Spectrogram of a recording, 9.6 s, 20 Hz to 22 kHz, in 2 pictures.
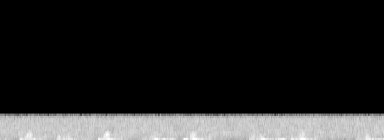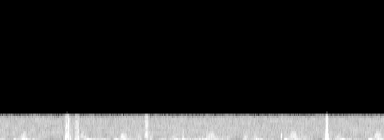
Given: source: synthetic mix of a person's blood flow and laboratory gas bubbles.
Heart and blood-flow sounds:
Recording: Doppler ultrasound of blood flow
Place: precordium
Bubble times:
5.59-5.84 s: bubbles
6.59-6.71 s: bubbles
7.05-7.46 s: bubbles
8.28-8.36 s: bubbles
8.83-8.95 s: bubbles
From the record:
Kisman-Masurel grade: 121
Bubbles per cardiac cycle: 1 to 2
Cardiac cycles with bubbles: 10 to 50%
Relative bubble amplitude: barely perceptible (0.100 to 0.250)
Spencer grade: 2 (many but less than half of the cardiac periods contain bubble signals, singularly or in groups)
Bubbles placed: only in the low amplitude regions of the cardiac cycle

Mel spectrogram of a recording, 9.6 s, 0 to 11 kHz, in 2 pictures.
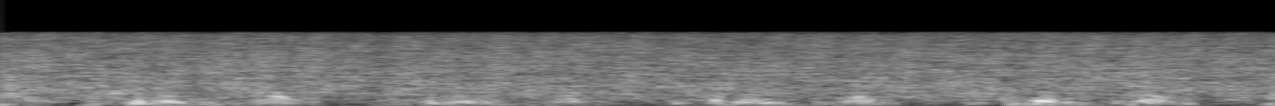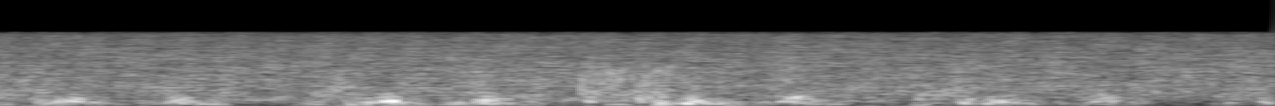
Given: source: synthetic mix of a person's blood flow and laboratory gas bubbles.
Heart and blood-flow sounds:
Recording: Doppler ultrasound of blood flow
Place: precordium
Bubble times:
6.94-7.42 s: bubbles
From the record:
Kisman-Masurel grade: 112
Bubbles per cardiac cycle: 1 to 2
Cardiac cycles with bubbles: 1 to 10%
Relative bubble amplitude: moderate (0.250 to 0.450)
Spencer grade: 1 (occasional bubble signal discernible with the cardiac motion signal, with majority of cardiac periods free of bubbles)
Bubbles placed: only in the low amplitude regions of the cardiac cycle

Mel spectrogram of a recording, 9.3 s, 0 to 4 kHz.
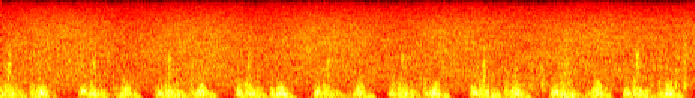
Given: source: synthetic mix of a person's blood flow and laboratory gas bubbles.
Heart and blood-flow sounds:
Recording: Doppler ultrasound of blood flow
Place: precordium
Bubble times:
2.10-2.17 s: bubbles
From the record:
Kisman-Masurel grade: 111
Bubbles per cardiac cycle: 1 to 2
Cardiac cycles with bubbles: 1 to 10%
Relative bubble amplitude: barely perceptible (0.100 to 0.250)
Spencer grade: 1 (occasional bubble signal discernible with the cardiac motion signal, with majority of cardiac periods free of bubbles)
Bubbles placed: only in the low amplitude regions of the cardiac cycle

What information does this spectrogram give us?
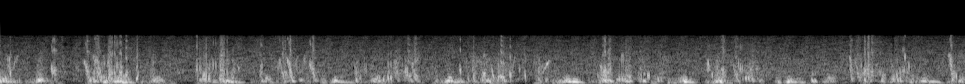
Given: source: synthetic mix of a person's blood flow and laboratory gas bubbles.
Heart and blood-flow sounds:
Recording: Doppler ultrasound of blood flow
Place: precordium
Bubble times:
0.00-0.20 s: bubbles
0.48-0.62 s: bubbles
0.82-1.42 s: bubbles
1.92-2.42 s: bubbles
2.59-2.65 s: bubbles
2.75-3.21 s: bubbles
3.51-3.69 s: bubbles
3.73-4.23 s: bubbles
4.57-5.52 s: bubbles
5.95-6.66 s: bubbles
7.05-7.28 s: bubbles
7.32-7.65 s: bubbles
8.08-8.20 s: bubbles
8.48-9.16 s: bubbles
9.46-9.60 s: bubbles
From the record:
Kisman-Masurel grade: 342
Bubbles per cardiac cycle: rolling drumbeat, 9 or more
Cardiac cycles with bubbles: 100%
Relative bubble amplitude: moderate (0.250 to 0.450)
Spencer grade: 3 (all of the cardiac periods contain showers or single bubble signals, but not dominating or overriding the cardiac motion signals)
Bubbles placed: only in the low amplitude regions of the cardiac cycle

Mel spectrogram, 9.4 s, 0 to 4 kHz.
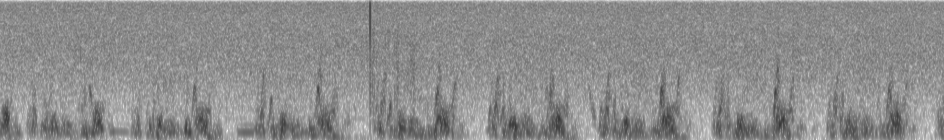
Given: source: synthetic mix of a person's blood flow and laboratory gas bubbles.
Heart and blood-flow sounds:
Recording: Doppler ultrasound of blood flow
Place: precordium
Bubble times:
5.88-5.99 s: bubbles
6.13-6.17 s: bubbles
From the record:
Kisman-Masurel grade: 111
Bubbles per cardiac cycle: 1 to 2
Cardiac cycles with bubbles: 1 to 10%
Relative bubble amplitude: barely perceptible (0.100 to 0.250)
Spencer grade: 1 (occasional bubble signal discernible with the cardiac motion signal, with majority of cardiac periods free of bubbles)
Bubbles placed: anywhere in the cardiac cycle

